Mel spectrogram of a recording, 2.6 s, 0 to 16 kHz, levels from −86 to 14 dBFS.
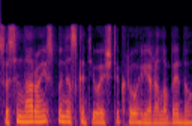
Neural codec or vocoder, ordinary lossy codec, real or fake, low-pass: codec, 16 kHz, about 1 kbps, DyCAST, with the encoder's durations; AAC, 48 kbps; fake; 7.2 kHz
